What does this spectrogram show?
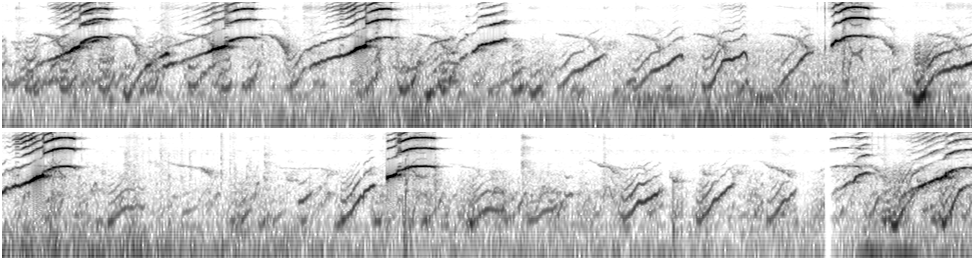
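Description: Guinea pigs give shrill, rising squeaks in quick bursts, several in a row, then a pause.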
